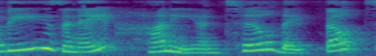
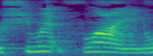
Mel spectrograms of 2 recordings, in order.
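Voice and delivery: plain reading voice

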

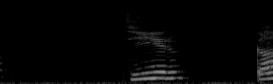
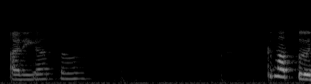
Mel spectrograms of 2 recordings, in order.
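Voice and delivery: ordinary talk, nothing marked

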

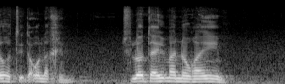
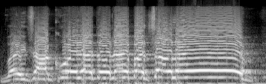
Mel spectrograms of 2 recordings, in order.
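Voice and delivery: high, slow, far-carrying shout; crying out loudly; 12 semitones higher, 5 dB louder, slower than usual. Shown as a demonstration. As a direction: roar the verse out as a desperate plea. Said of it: "צועק בקול גדול". (זעקה בקול גדול)

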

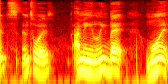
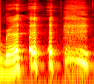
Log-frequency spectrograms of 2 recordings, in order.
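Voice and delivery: ordinary talk

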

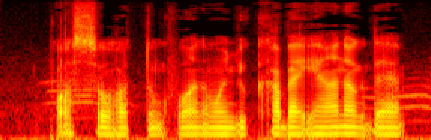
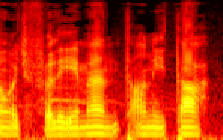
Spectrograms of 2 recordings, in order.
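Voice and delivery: normal talking voice

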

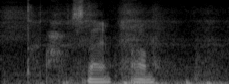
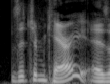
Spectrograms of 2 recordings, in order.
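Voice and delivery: usual speaking voice

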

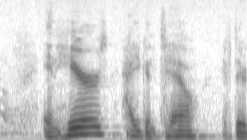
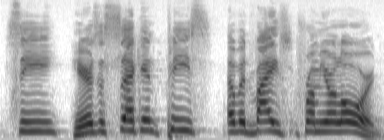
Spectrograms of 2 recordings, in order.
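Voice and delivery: higher and louder, pounding each phrase; preaching at full force; 8 semitones higher, 8 dB louder than usual. Acted. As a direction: drive the sermon home to the crowd.

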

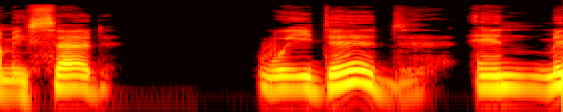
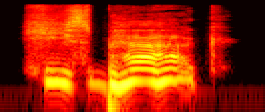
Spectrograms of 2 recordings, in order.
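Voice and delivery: put-on high, alarmed child's voice; frightened little boy, pitched up; trembling fear; 7 semitones higher, 4 dB louder than usual. A narrator's reading. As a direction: blurt it as a terrified kid.

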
